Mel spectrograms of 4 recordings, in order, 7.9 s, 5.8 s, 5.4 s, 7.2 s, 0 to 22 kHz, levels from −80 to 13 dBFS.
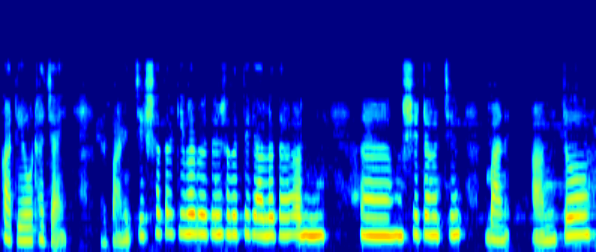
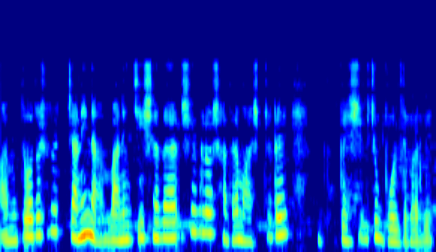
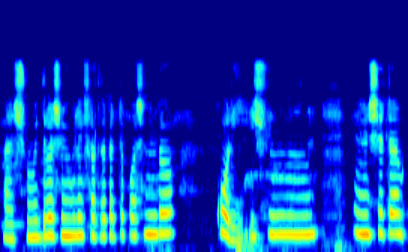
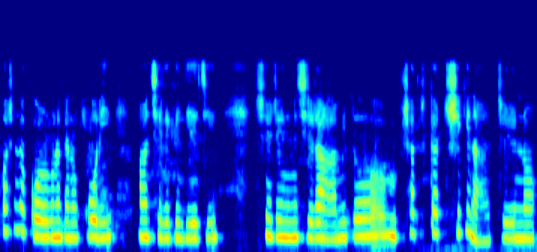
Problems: constant background noise, background conversations at intervals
